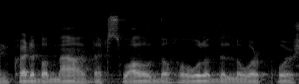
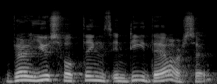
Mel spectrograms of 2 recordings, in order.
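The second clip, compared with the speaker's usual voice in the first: higher, lively innkeeper's wife; landlady voice; 13 semitones higher, 6 dB louder than usual. Acted. Landlady asking the guest's leave, higher voice. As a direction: voice Mrs Hall, pitched up and eager.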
